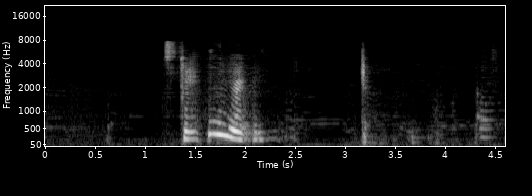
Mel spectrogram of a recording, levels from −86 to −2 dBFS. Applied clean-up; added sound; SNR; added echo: neural mask model DeepFilterNet 3.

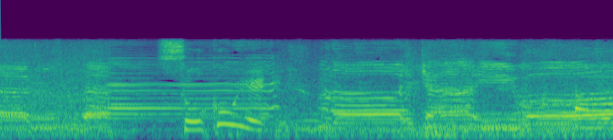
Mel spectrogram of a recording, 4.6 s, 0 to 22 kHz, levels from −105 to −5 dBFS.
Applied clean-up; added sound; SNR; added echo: none; none; none; none.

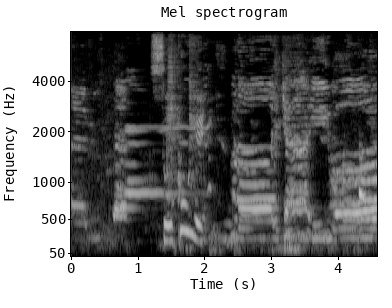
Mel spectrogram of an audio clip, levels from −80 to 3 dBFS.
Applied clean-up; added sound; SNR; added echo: classical method log-MMSE.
